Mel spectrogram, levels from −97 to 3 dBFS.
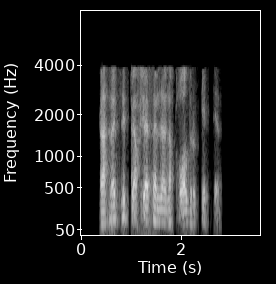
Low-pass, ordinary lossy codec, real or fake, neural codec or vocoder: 7.2 kHz; AAC, 16 kbps; fake; codec, 24 kHz, 1.5 kbps, HILCodec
